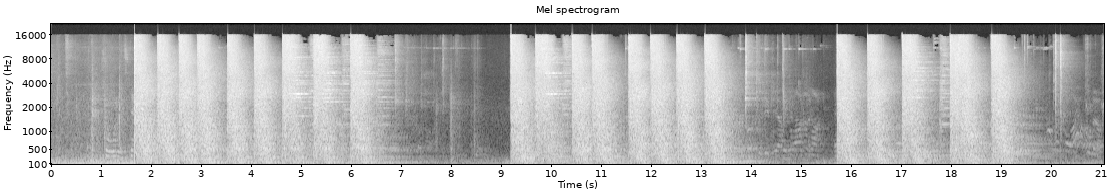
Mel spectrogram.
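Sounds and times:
pistol shots echoing indoors: 1.6 - 7.2, 9.2 - 14.3, 15.7 - 20.4.

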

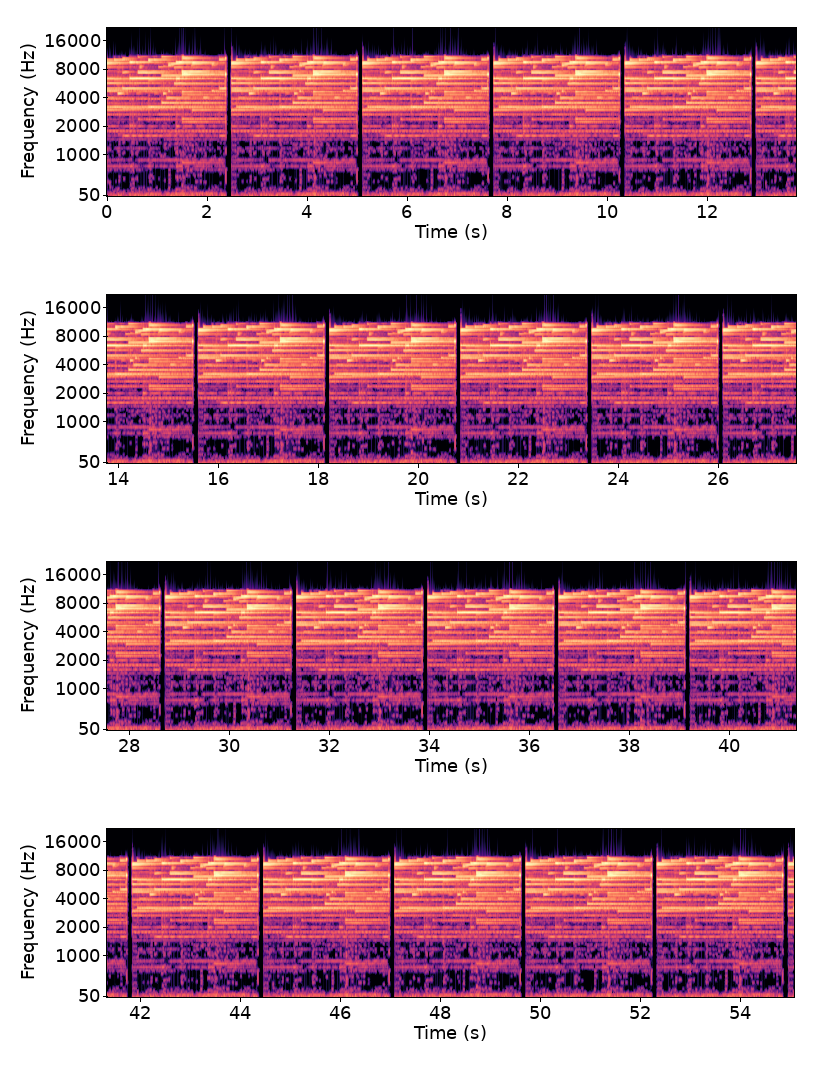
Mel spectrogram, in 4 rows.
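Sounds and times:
shimmering chime-like music: 0.0 - 55.0.

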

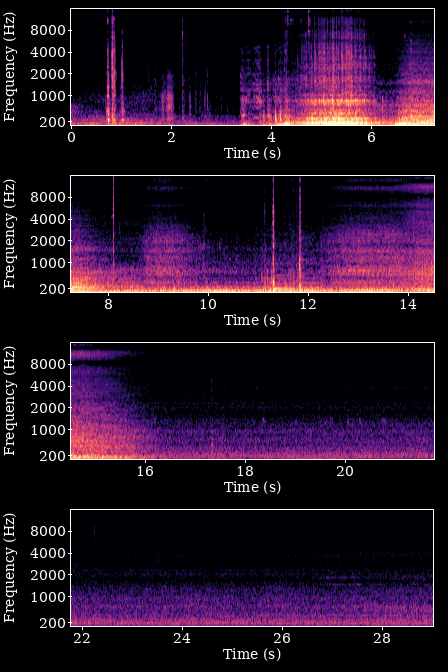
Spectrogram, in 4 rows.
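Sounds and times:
car engine starting and idling: 0.4 - 16.6.

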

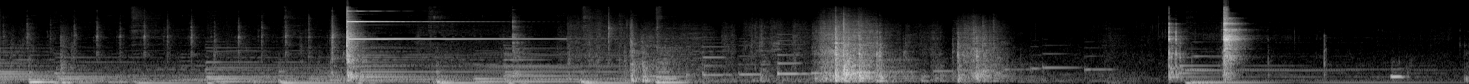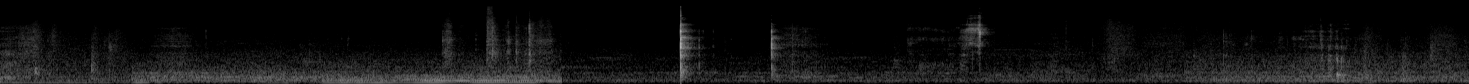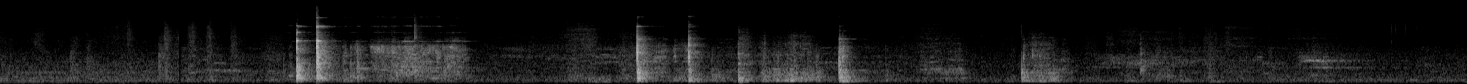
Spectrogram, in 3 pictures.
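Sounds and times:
metal spoon clinking on plate: 3.5 - 5.7.

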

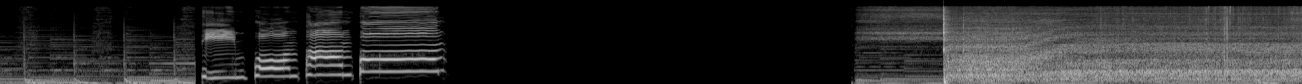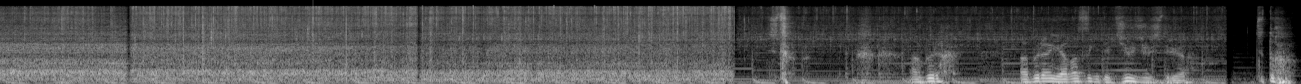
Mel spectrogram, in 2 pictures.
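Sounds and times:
gas torch hissing: 9.3 - 25.3
gas torch ignition click: 9.4 - 21.8
fish fat sizzling: 9.4 - 25.3.

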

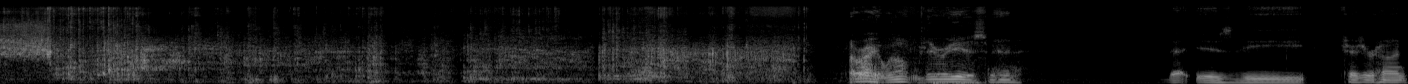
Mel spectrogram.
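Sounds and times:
clicks and knocks on toy track: 0.0 - 8.1
toy car wheels whirring on track: 0.0 - 8.1.

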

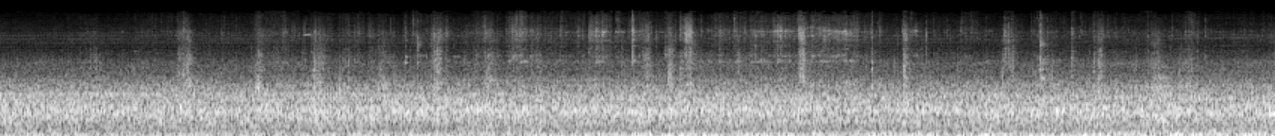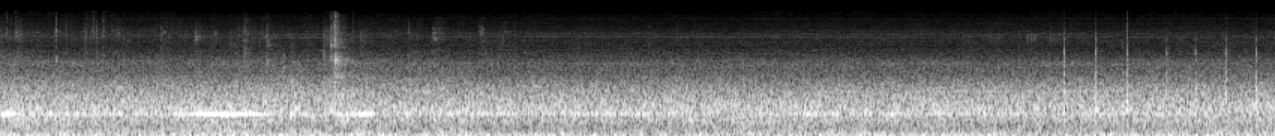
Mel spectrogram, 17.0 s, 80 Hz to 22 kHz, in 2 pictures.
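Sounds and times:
vehicle engine rumble: 0.0 - 17.0
cart rolling over pavement: 0.1 - 12.4.

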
